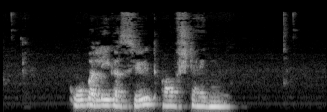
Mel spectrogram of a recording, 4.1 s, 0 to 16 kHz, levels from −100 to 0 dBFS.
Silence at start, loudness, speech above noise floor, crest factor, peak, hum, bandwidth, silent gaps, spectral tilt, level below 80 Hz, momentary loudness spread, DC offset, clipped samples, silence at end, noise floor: 0.9 s; -23 LUFS; 51 dB; 18 dB; -6 dBFS; none; 11.5 kHz; none; -7.5 dB/octave; -64 dBFS; 8 LU; under 0.1%; under 0.1%; 1.2 s; -73 dBFS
